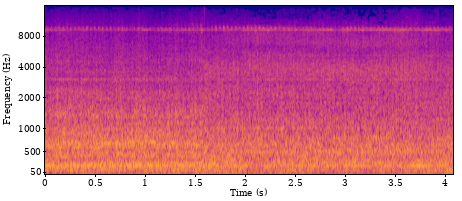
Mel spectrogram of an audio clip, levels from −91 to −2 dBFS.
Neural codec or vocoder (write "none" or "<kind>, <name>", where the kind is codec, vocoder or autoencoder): none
